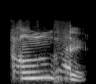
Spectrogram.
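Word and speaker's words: कंगन: So I'm pronouncing kangan, anga. The sound I'm giving for this is anga because the next letter is ga,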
